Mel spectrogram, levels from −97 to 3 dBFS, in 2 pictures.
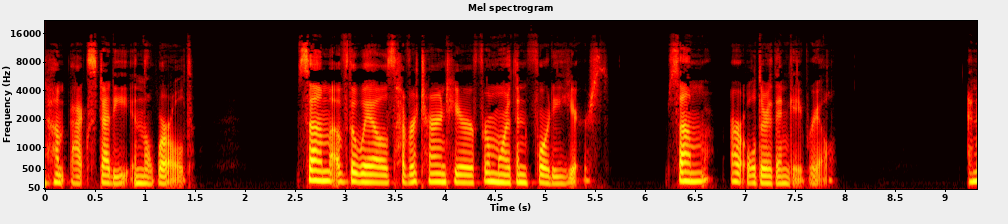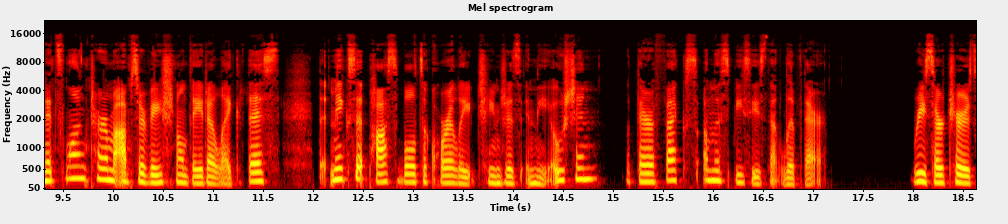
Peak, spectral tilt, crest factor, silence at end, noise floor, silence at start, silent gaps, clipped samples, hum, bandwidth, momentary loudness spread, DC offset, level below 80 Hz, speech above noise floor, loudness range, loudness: -6 dBFS; -5 dB/octave; 20 dB; 0 s; -90 dBFS; 0 s; none; under 0.1%; none; 16 kHz; 11 LU; under 0.1%; -70 dBFS; 64 dB; 5 LU; -26 LUFS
